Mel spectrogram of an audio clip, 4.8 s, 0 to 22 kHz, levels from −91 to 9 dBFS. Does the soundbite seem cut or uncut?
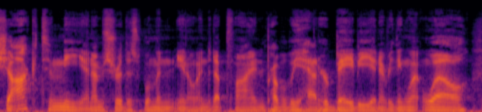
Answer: uncut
